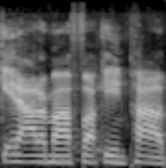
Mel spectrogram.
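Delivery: put-on woman's shouting voice. Imitating a pub landlady telling people to leave: Peggy Mitchell impression. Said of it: "can Peggy Mitchell come?".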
